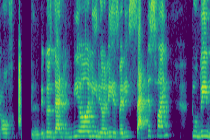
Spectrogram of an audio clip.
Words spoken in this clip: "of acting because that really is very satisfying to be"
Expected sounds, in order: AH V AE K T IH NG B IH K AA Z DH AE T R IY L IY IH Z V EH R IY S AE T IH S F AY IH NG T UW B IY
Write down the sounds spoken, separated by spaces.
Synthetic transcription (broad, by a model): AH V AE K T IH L B IH K AA Z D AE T R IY L IY IH Z V EH R IY S AE T IH S F AY IH NG T UW B IY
